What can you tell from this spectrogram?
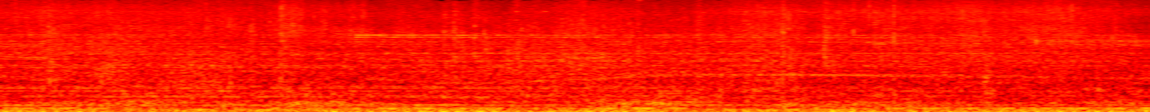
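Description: Fishing boat's engine running with a steady low drone, mixed with wind and water noise.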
